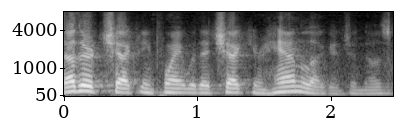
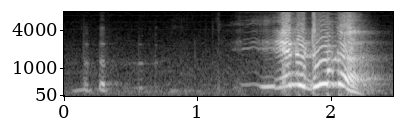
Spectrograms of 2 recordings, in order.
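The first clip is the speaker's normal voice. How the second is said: acting out a tongue-tied, nervous disciple; high-pitched panicky blurt after a faltering start; nervous stammer; 6 dB louder, much slower than usual. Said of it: "I was so nervous".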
